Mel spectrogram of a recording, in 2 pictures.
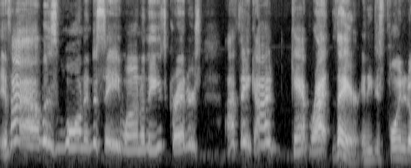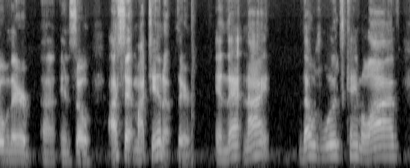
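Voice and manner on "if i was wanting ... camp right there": very high, squeaky little voice. Retelling Mister Crabtree's answer to his question, Mister Crabtree's squeaky voice. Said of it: "In that little squeaky voice of his".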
